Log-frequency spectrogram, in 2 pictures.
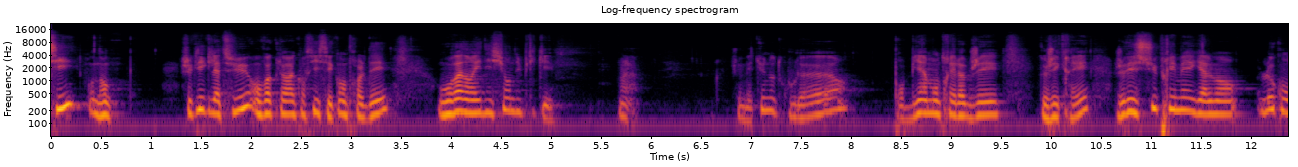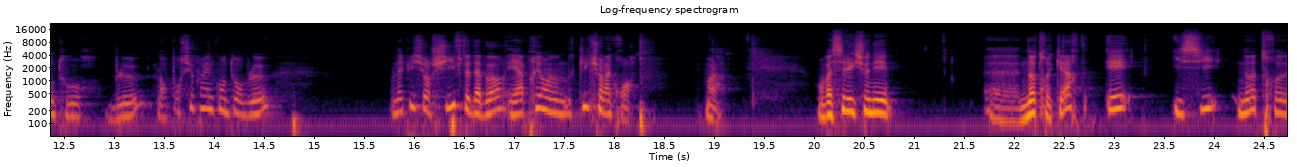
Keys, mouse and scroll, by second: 4.1 click, 5.5 click, 7.9 click, 18.4 shift+click, 20.4 click, 21.5 click, 22.0 click, 23.3 shift+click, 23.7 shift+click.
